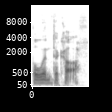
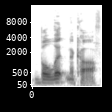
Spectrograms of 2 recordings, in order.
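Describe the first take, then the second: First: An N sound comes before the T sound. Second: The T sound comes before the N sound. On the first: The speaker calls it wrong. "not Bolintnikov" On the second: The speaker calls it right. "It's Bolitnikov, the T comes before the N"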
